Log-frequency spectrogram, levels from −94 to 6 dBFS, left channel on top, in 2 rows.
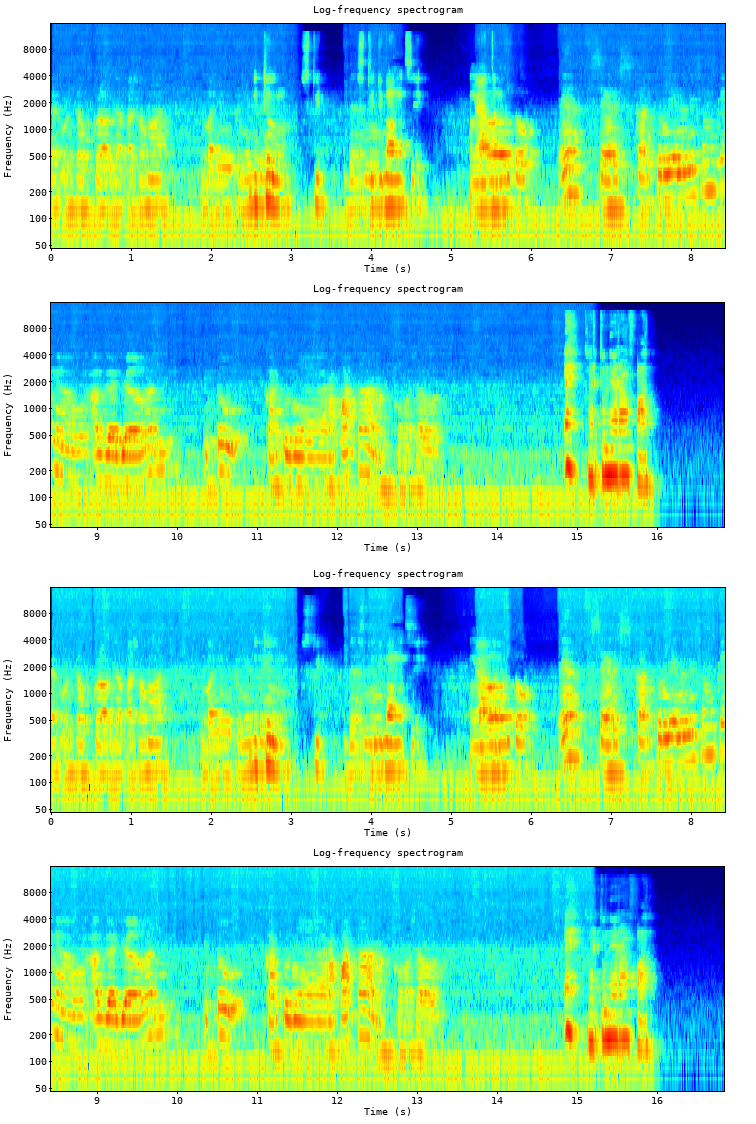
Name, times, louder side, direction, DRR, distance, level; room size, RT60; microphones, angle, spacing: voice 1, 0.0-1.4 1.9-2.9 3.7-4.2 5.3-6.0 6.3-10.0 10.3-10.8 11.1-13.3, right 1 dB, 30° right, 1.7 m, -23 dB
voice 2, 2.5-3.0 3.3-3.4 4.0-4.7 5.2-5.6 14.8-15.9, left 2 dB, 40° left, 1.3 m, -19 dB
18.0 x 8.3 x 2.4 m
head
